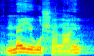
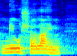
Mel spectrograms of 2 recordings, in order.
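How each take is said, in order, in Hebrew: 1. הצליל y בא אחרי ההברה הראשונה. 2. אין צליל y אחרי ההברה הראשונה. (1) "לא אומרים" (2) "אלא"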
